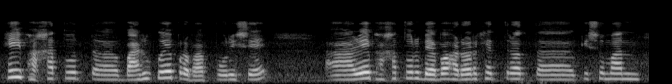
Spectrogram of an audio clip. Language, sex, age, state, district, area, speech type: Assamese, female, 30-45, Assam, Kamrup Metropolitan, urban, spontaneous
